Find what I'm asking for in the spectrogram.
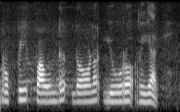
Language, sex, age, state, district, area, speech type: Malayalam, female, 45-60, Kerala, Alappuzha, rural, spontaneous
